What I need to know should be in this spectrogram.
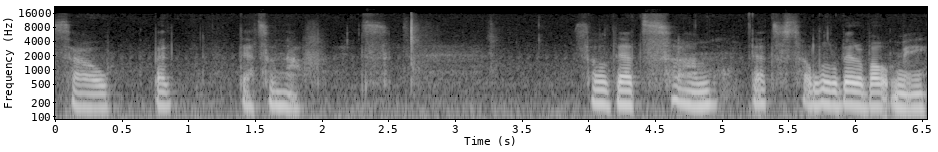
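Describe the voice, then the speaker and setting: A woman speaks in a fairly low voice with a dark, mellow tone. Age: 70s. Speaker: retired teacher and runner. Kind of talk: interview testimony. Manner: halting, many fillers.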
